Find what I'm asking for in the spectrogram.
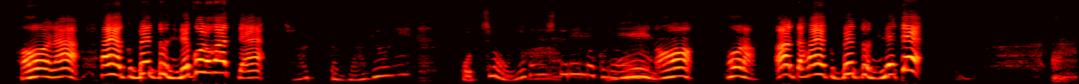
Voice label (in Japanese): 言葉責めと癒やしの囁きと耳舐め（SE無し）; 美人姉妹に挟まれ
